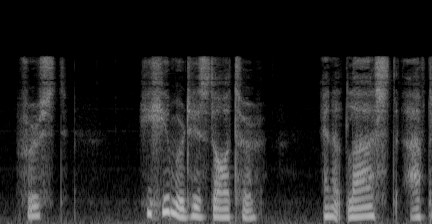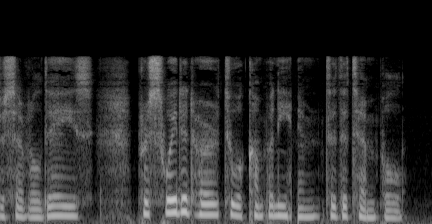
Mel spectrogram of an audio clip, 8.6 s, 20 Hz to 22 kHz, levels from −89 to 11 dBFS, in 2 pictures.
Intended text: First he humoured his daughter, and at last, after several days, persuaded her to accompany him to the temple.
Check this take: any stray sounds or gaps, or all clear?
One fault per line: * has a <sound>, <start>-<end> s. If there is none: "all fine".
* has a dropout, 7.2-7.3 s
